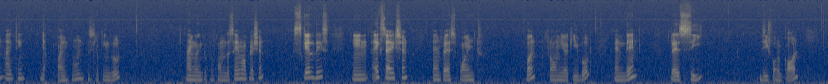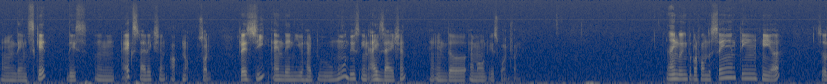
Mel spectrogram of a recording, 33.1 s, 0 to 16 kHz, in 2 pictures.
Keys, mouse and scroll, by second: 5.0-6.8 drag, 6.1 s, 13.8 g, 21.6 g, 29.8-31.5 typing, 31.0-33.1 middle drag.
